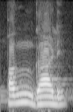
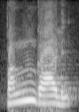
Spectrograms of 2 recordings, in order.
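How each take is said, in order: No difference in how they are said.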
